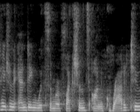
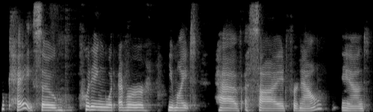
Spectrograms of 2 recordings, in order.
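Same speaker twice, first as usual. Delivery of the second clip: guided meditation. Real, not acted. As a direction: ease them gently into stillness, leaving space between phrases.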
